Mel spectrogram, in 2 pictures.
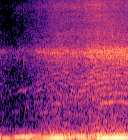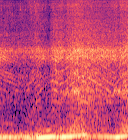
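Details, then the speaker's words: Turbo Ford Fairlane first start on a new Haltech ECU: low engine note surging and sagging, revs wandering, can't hold steady idle; ECU still learning the fuel map in closed loop, improving. "Look, it's learning the fuel map because it's closed loop. It's still struggling to hold it, but Yeah."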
